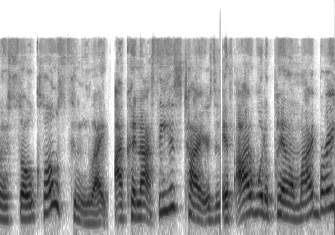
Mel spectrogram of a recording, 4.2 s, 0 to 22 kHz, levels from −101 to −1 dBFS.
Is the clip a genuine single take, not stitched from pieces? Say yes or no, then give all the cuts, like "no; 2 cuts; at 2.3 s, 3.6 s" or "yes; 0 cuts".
no; 2 cuts; at 1.4 s, 2.7 s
